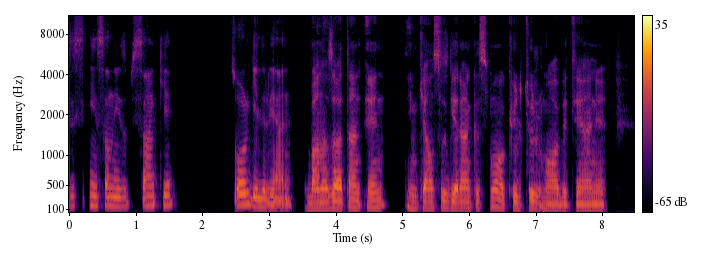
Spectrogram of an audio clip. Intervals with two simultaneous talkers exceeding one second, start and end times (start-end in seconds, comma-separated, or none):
none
